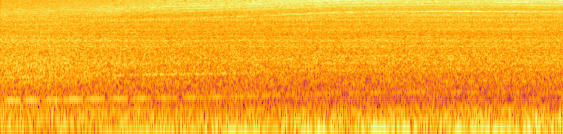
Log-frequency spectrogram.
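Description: Jet engines spool up with a rising whine.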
